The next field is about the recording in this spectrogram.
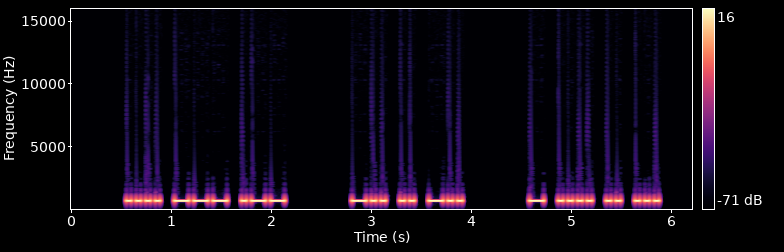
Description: Morse code, heard as a keyed tone, about 25 wpm, 700 Hz. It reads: HOW DID THIS
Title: 2x Word-Spacing - Sentences from Top 400 Words - 25wpm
